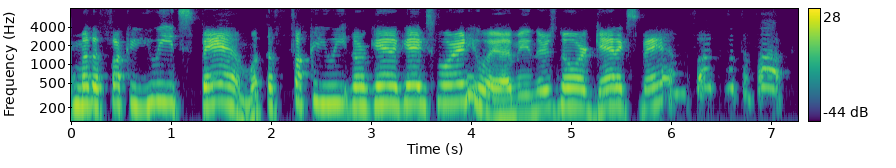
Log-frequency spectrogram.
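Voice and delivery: loud, high, slowed-down mock outrage; mock rant. Cashier ranting at a customer about organic eggs, mock outrage. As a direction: rant back at him, hammed-up. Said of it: "And I was like".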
